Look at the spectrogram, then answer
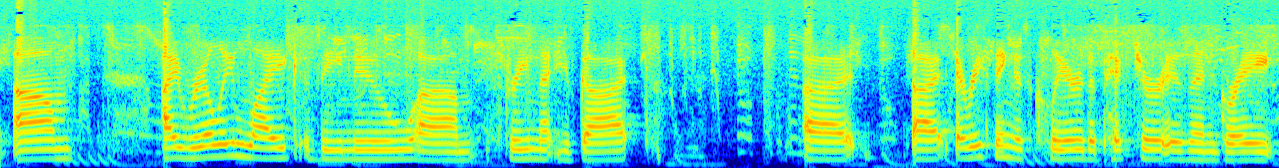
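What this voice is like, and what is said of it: Scratchy voice from a cold. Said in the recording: “I've got a cold, so my voice is a little scratchy.”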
